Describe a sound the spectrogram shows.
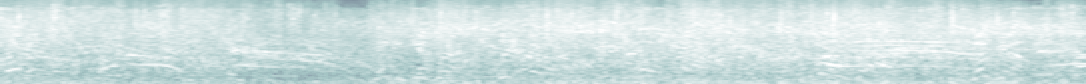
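Laser weapons fire in rapid, crackling bursts.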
